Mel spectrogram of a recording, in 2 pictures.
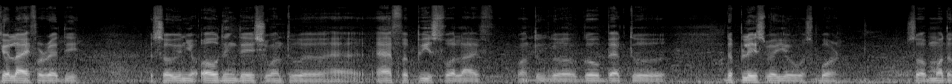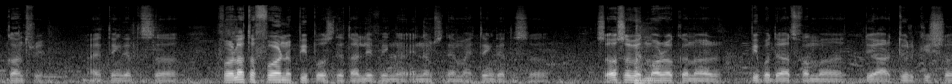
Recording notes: Stories about growing up and ambition recorded on a dark and busy night in Amsterdam’s Red Light District.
